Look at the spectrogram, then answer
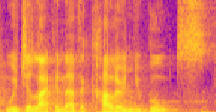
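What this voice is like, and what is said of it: Put-on Canadian accent. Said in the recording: “this customer had a very heavy Canadian accent ... like saying in a Canadian accent. I can't do it very well ... I just adopted his accent”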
